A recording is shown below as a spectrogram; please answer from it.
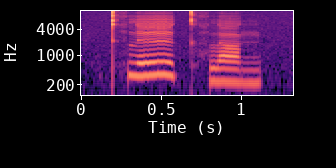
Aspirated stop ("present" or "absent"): present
